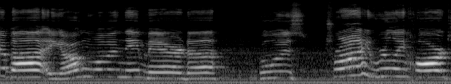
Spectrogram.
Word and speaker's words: Merida: I gotta pronounce this young lady's name is Mimeda, or Mara, the Scottish name. Yeah, okay, strike that, reverse it. It's a story about a young woman named Merida who is trying really hard to find a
